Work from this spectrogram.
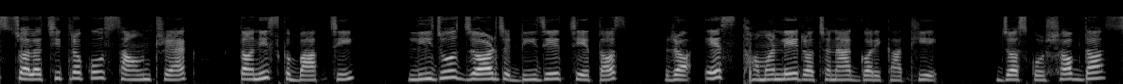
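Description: Throughout, the speech is dull and smeared, with nothing above 9.7 kHz and a fizzy warble on sibilants, likely from AAC compression at a low bitrate near 32 kbps, not simple low-pass filtering. From 7.50 to 7.52 s, a single loud pop rises a few dB above the speech while the speech carries on underneath, likely a brief voltage pulse rather than a dropout or click train.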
